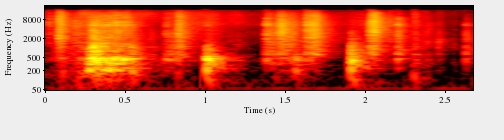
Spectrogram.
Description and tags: asseoir chaise4
sitting down on a wood chair which squeak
